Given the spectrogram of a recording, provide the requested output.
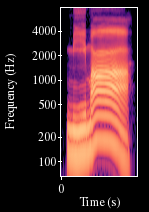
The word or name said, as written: mi4 ma3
